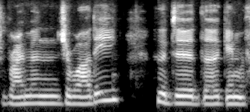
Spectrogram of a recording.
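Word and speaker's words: Ramin Djawadi: A lot of Thomas Campion, a lot of, I can never pronounce his name properly, but I think it's Ryman Djawadi, who did the Game of Thrones soundtrack, and he does Westworld and things like that.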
